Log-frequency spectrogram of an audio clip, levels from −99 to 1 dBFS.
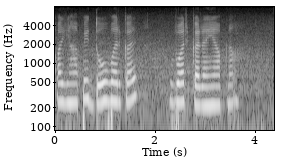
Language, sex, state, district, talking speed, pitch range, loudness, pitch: Hindi, female, Haryana, Rohtak, 135 wpm, 225-245 Hz, -16 LUFS, 240 Hz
